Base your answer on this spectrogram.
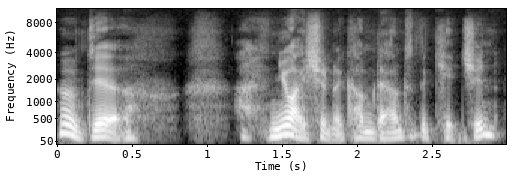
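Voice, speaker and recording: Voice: mid-range voice, sing-song, a little fast, mellow, breathy edge. A storyteller voicing an earnest, flustered young prince who hesitates and stammers. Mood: earnest, worried.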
